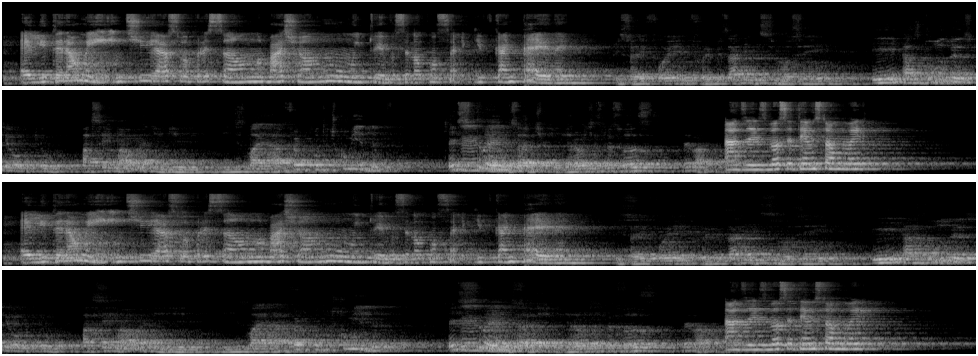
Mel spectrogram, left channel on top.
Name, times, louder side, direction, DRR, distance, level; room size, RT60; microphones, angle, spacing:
voice 1, 0.2-5.7 14.3-14.9 17.0-18.4, left 2 dB, 25° left, 3 dB, 2.3 m, -24 dB
voice 2, 6.1-8.3 8.7-13.6 14.2-16.2 16.5-16.9, equal, 55° left, 0 dB, 5.2 m, -28 dB
25.0 x 19.5 x 6.7 m, 2.8 s
head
